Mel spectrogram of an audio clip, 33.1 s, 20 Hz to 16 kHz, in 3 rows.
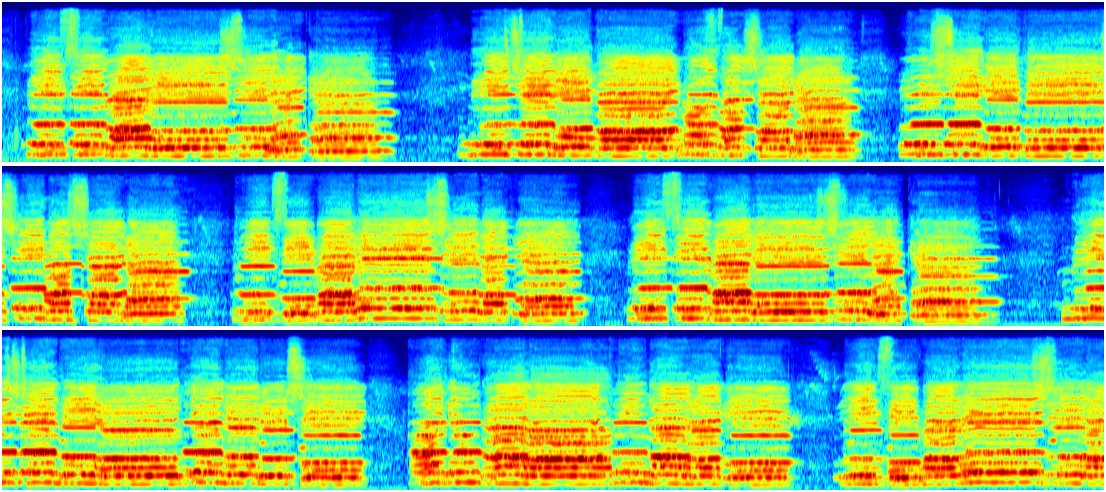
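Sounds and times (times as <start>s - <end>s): choir singing unaccompanied: 0.2s - 4.0s, 4.6s - 21.0s, 21.6s - 33.0s.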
